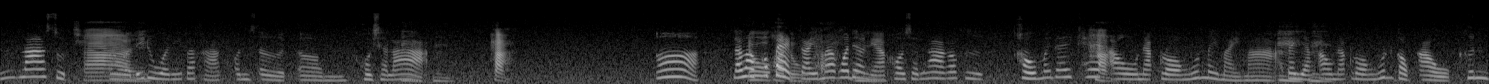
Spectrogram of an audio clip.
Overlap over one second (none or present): present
